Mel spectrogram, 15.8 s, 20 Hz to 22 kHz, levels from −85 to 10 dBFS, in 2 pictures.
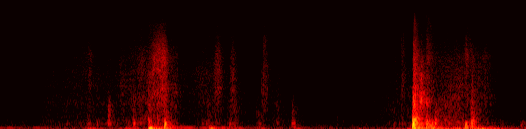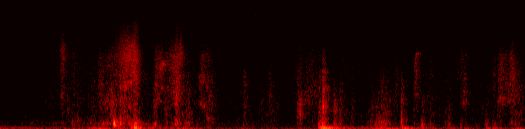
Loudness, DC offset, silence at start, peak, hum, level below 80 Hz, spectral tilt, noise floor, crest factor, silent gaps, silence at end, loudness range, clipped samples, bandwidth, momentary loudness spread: -39 LUFS; under 0.1%; 1.3 s; -12 dBFS; none; -46 dBFS; -7 dB/octave; -74 dBFS; 30 dB; none; 0.15 s; 17 LU; under 0.1%; 15 kHz; 28 LU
